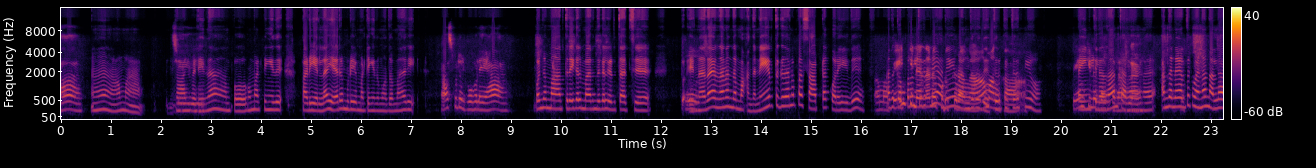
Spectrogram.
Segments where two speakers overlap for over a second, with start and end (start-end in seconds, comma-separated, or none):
16.6-19.0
